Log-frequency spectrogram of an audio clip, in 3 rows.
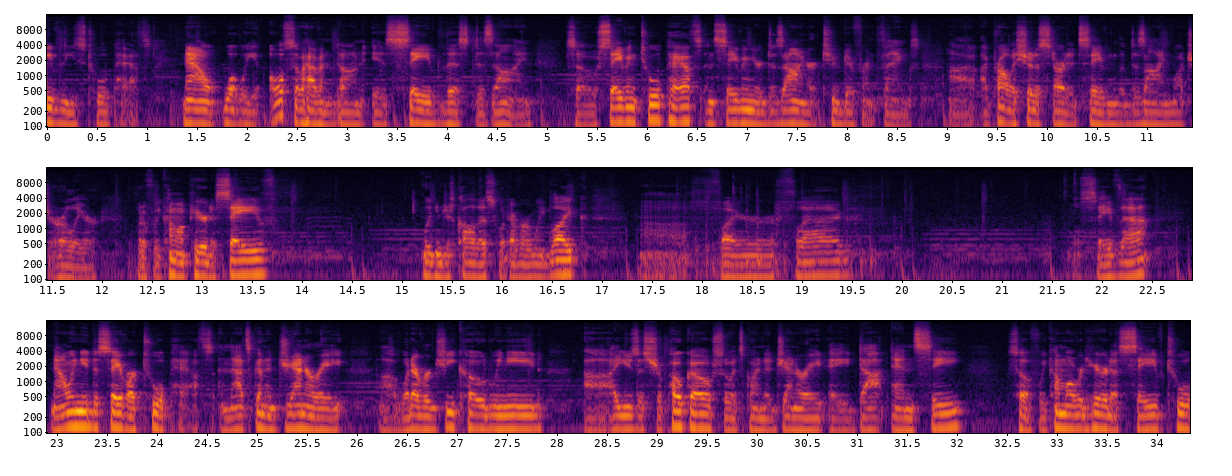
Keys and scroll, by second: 17.5-20.0 typing.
